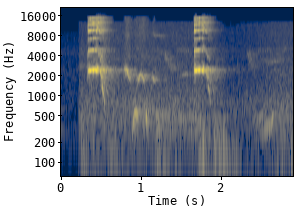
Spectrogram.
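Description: Jacobin cuckoo giving two sharp, high whistled notes about a second and a half apart, each dropping at the end, over a man's voice speaking.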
